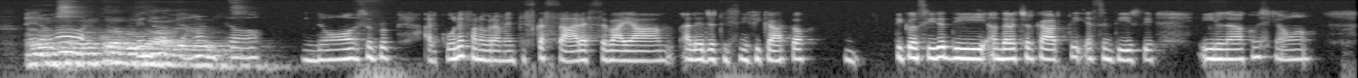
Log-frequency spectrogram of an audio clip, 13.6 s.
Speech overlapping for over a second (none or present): present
